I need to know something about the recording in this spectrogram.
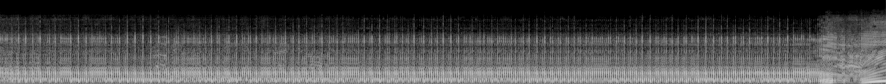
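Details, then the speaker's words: Vintage chainsaw revving at no load during carburettor tuning: uneven burbling stutter instead of a clean scream; slightly rich, four-stroking, expected to clean up in the cut. "okay that's good right there she's a blubbering blubbering in the cut are blubbering when she's revving up on no load but it should clean up in the cut"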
